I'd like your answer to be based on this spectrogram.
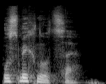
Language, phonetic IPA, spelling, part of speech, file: Russian, [ʊsmʲɪxˈnut͡sːə], усмехнуться, verb, Ru-усмехнуться.ogg
- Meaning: to grin, to smile, to smirk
